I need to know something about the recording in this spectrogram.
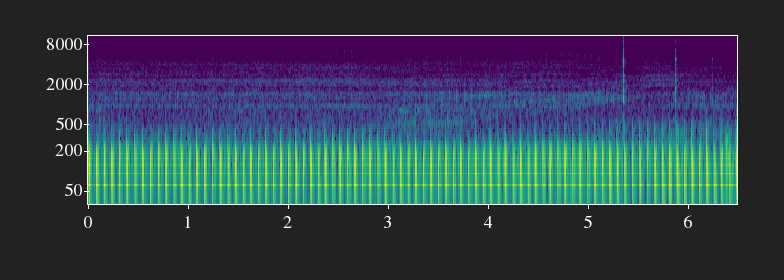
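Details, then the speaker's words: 2022 Honda Ruckus with stage 2 kit and TRS 9.5" stretch, after install: even single-cylinder putter about three beats a second, no knocks; slight gurgling from the decompression tube, not clicking. Normal idle. "so that's the bike completed sounds good running good you can hear a little not clicking noise but it's a gurgling noise that's a decompression tube"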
